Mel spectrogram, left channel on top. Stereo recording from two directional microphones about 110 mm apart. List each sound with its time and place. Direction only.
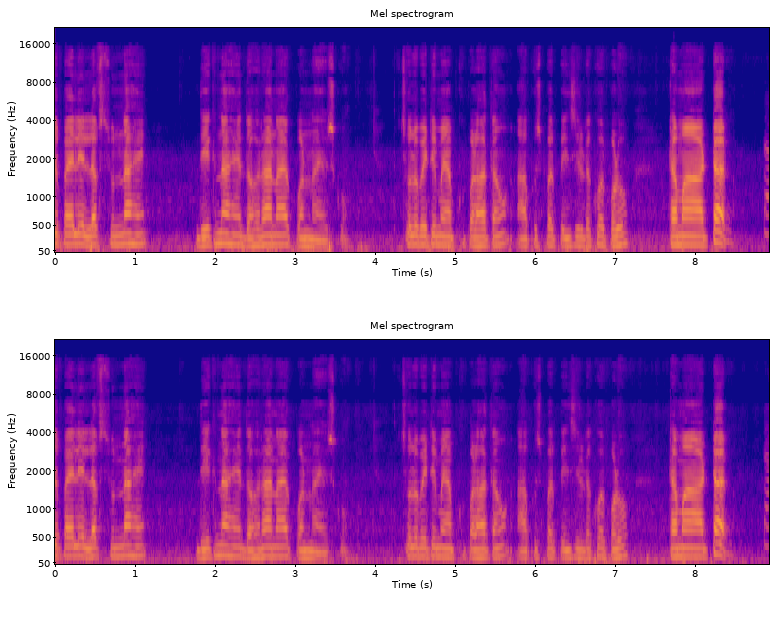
0.0 s speech: 40° left (ahead or behind)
